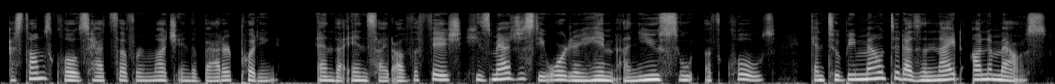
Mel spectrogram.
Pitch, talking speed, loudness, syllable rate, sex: 200 Hz, 200 wpm, -18 LUFS, 5.3 syllables/s, female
